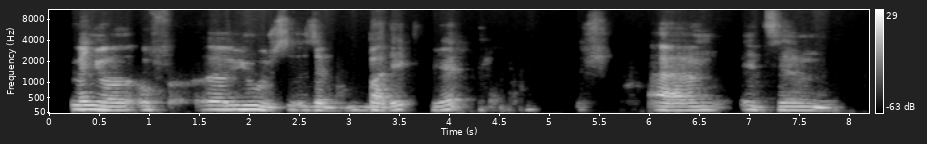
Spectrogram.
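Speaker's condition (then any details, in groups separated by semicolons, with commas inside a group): Cerebral palsy; from birth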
